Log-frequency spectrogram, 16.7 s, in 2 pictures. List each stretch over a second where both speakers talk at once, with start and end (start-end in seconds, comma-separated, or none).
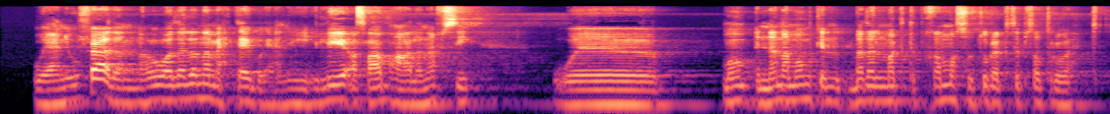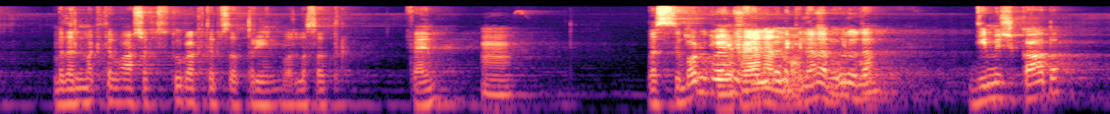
13.7-14.9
